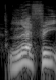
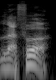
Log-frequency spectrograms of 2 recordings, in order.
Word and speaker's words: Leffe: Leffy is pronounced with an sound, not Leffy, but Leffer.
